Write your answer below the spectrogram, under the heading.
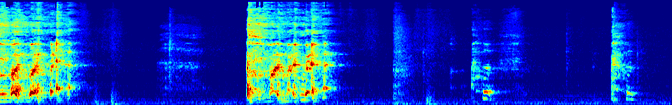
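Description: Two bouts of harsh, throaty coughing followed by softer coughs and throat clearing: a smoker's cough.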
